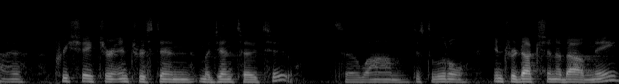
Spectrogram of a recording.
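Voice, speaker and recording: A man with a Texan accent at a medium pitch and moderate pace, with big swings in loudness, on a very clean recording with a silent background. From Texas, Austin. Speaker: software lead architect. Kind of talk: conference presentation. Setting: stage with audience. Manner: halting, many filler ums.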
